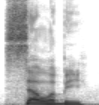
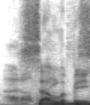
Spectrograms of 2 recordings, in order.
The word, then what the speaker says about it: Celebi: Zyger says Celebi is pronounced Celebi. Kind of like celibate. Celebi.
